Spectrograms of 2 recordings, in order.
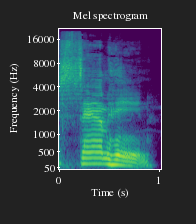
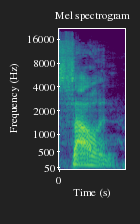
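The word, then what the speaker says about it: Samhain: So um Halloween originated in the ancient Celtic festival of now if you look at it looks like Sam Hayne that is not how it is pronounced. It's actually pronounced salin and it's when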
